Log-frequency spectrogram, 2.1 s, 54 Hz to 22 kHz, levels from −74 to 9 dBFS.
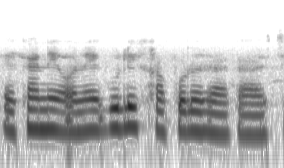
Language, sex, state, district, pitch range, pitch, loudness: Bengali, female, Assam, Hailakandi, 195-220 Hz, 205 Hz, -16 LUFS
